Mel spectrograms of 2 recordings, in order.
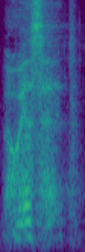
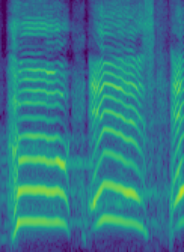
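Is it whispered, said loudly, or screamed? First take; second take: whispered; screamed. First: It is sleepily whispered. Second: It is screamed out in fear.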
